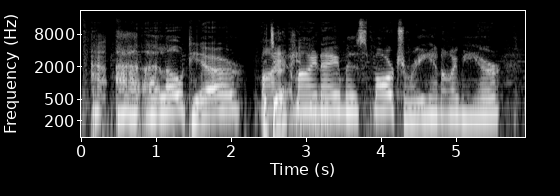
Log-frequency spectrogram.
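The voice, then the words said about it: English old lady voice. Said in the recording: “your old lady voice ... an English older person”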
